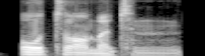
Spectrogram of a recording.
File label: "automaton", British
